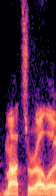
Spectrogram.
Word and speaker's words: mozzarella: about linguini or or mozzarella or something. Yeah. Mo Yeah, mozzarell. You have to say it like that. You have to cut off how Italians say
